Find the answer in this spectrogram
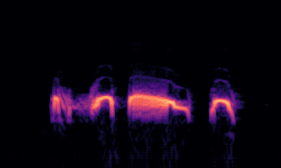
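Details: Loud, close decoy spotted dove giving its morning call to lure wild doves: a low phrase of a short coo, an arched coo, a long buzzy trembling coo and a clean rounded final note.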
